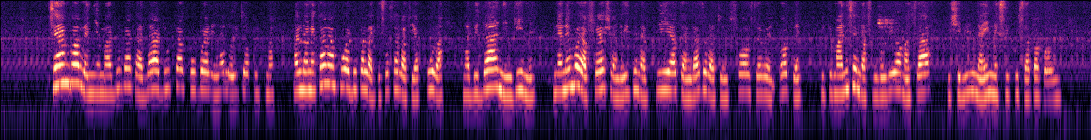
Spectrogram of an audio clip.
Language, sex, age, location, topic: Swahili, female, 25-35, Nairobi, finance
